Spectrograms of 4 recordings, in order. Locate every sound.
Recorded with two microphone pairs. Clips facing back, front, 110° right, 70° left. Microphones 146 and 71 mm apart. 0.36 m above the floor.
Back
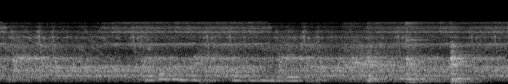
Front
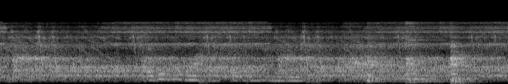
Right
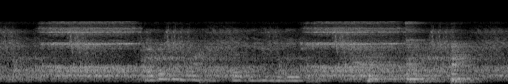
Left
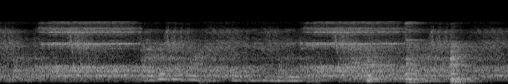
1.4 s a woman speaking: 25° right, 1.2 m
3.4 s a drawer: 60° left, 1.4 m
